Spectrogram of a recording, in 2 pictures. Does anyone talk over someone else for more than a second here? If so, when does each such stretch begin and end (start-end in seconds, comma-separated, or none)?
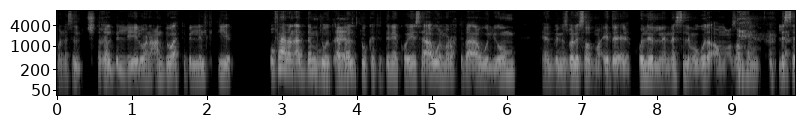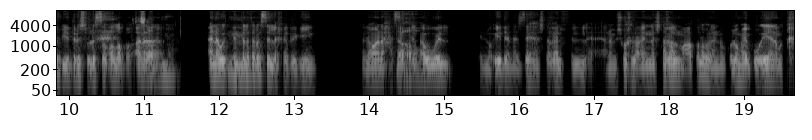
none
